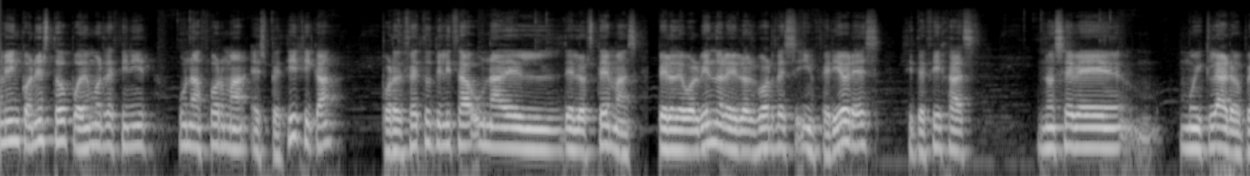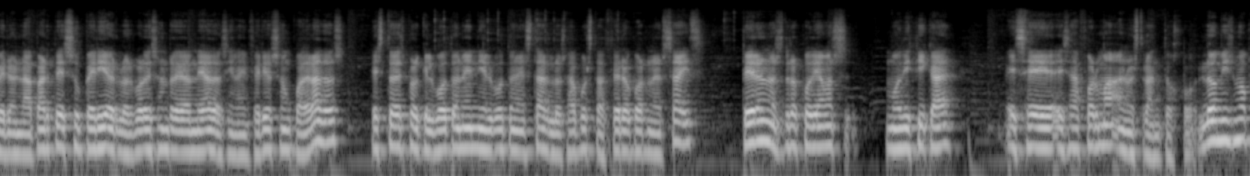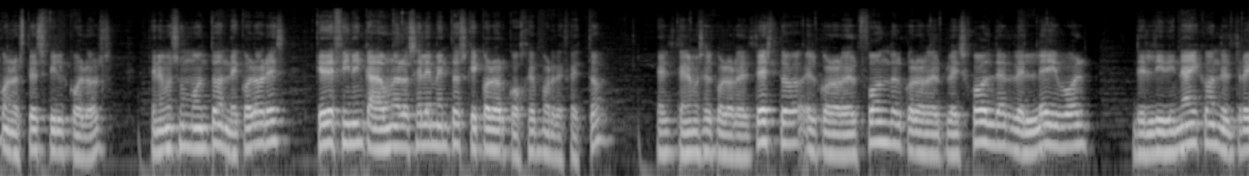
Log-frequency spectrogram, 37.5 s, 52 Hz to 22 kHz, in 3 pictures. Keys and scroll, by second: 10.0 super+=, 14.7 super+=, 19.6 super+-, 25.7 super+b.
